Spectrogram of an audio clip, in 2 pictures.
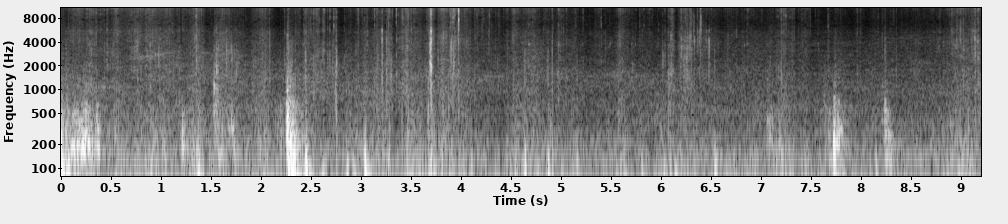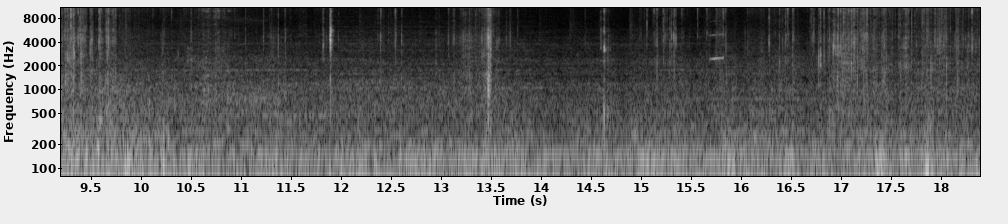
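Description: Rustling and knocks of a body-worn camera being handled and brushed by clothing inside a patrol car. There are several sharp knocks in the first four seconds, the loudest about two seconds in, then fainter rustling with a few isolated clicks.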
